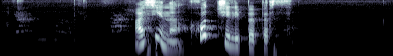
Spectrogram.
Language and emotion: Russian, positive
